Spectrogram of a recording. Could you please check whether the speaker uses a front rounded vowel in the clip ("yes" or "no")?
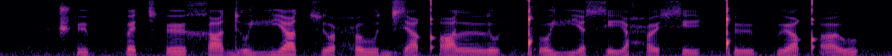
yes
